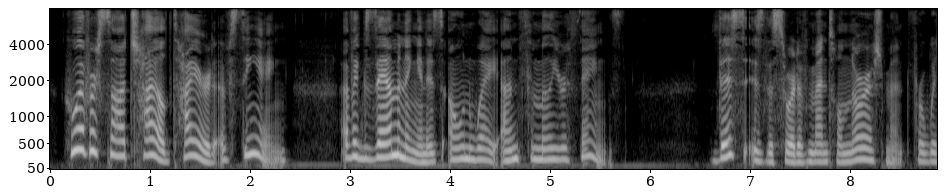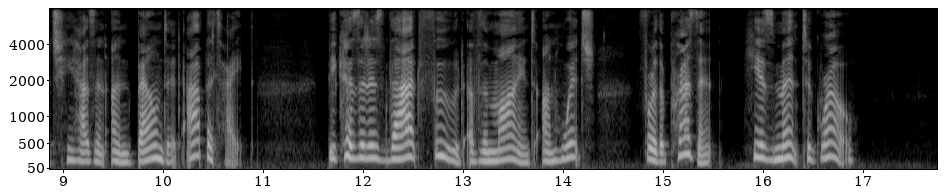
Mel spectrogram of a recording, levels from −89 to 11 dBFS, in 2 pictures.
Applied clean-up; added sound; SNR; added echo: none; none; none; none.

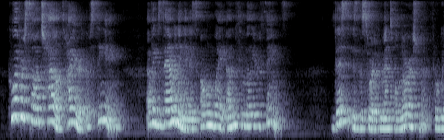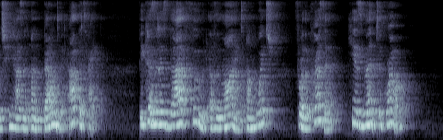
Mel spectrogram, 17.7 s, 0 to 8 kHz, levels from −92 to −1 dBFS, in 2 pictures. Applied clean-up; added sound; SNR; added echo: none; none; none; reverberation time 0.7 s.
